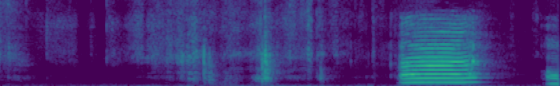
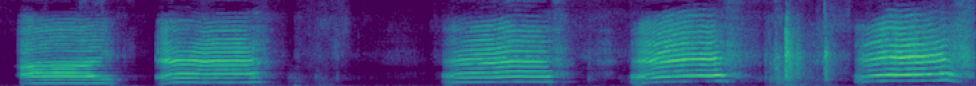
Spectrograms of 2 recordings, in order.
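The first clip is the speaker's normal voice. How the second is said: rising higher and louder each eh; building sneeze; 6 semitones higher, 11 dB louder, slower than usual. Acted. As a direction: wind up to a sneeze.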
